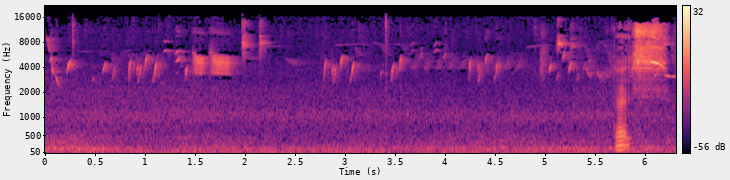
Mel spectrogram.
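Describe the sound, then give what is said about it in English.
A bird that is not a blue tit calls in many short, high chirps repeated in quick bursts, faint over a steady background hiss, with a louder burst near the end. “It's not a blue tit. It doesn't sound particularly blue tit-ish. Is that a word? No, I'm trying to see, because there's one calling to the other one.”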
